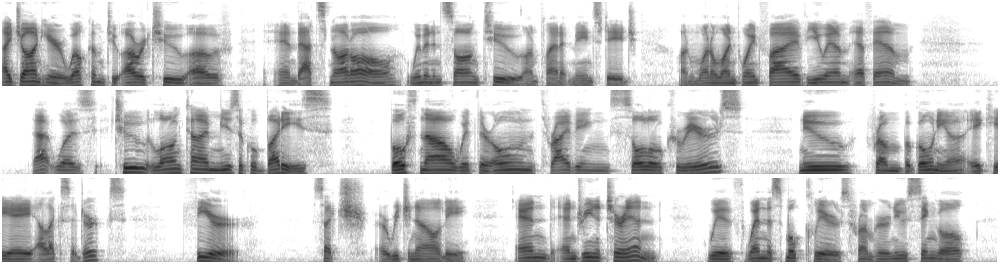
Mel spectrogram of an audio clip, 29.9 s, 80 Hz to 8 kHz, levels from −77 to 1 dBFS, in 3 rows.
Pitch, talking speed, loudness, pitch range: 105 Hz, 115 wpm, -20 LUFS, 95-115 Hz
